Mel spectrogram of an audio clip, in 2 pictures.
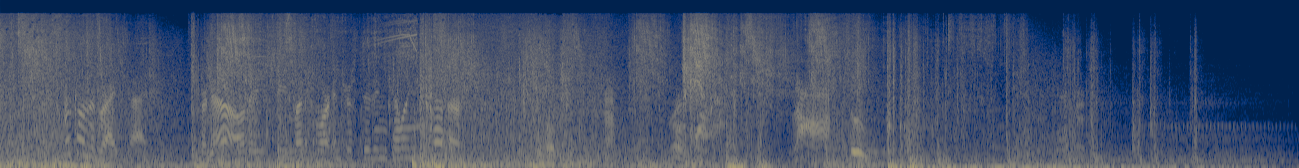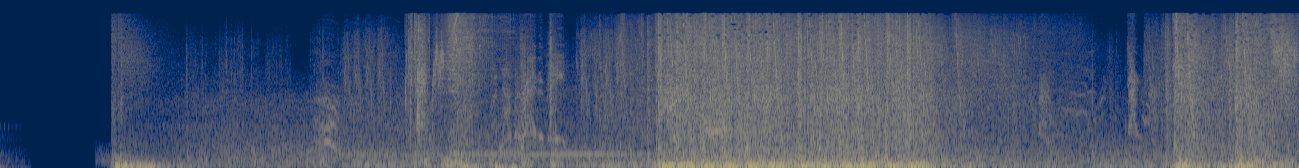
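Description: Energy weapons fire in rapid bursts with loud blasts.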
